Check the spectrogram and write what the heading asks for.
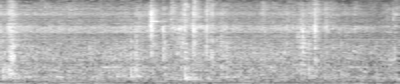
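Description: Faint, steady open-air noise from a phone video filmed aboard a small boat at sea, with a few faint knocks and indistinct voices.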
